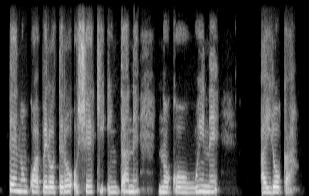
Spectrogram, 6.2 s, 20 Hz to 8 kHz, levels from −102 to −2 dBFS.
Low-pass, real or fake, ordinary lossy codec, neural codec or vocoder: 7.2 kHz; fake; Opus, 24 kbps; vocoder, 24 kHz, 100 mel bands, Vocos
